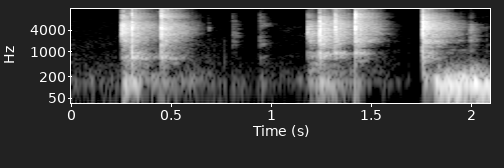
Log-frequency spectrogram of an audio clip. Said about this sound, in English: I got the lid stuck on there. There it goes.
